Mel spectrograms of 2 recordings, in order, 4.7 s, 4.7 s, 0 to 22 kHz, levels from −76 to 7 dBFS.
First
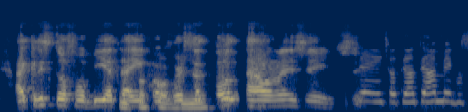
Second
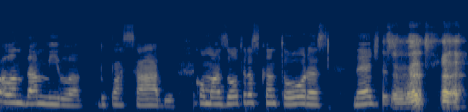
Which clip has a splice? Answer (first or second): second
